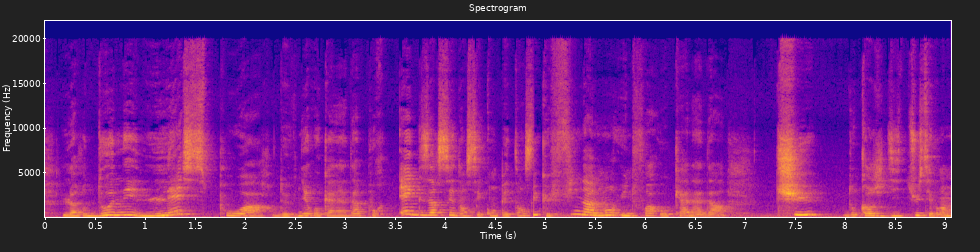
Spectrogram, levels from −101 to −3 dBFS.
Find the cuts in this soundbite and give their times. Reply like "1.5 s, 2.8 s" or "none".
4.9 s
